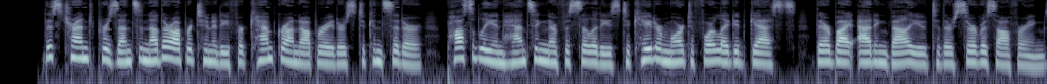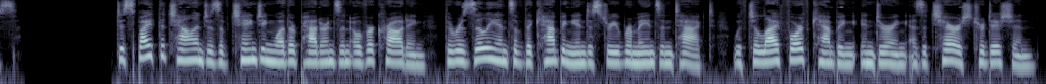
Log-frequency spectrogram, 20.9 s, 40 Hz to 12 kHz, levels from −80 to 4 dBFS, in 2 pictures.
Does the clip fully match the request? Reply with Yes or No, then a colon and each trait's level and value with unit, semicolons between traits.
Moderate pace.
Yes: average, 155 wpm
